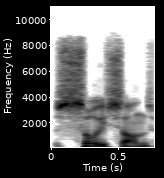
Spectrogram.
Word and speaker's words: Soissons: Chemin des Dames, Chemin des Dames, north of Soissons, which is S O I S S O N S.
